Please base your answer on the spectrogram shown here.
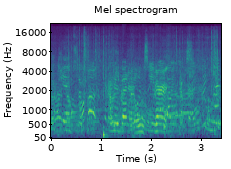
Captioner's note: indistinct chatter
